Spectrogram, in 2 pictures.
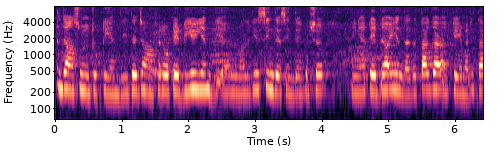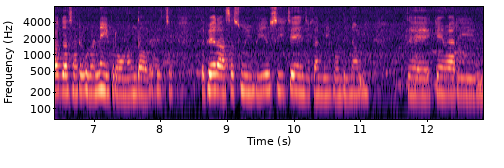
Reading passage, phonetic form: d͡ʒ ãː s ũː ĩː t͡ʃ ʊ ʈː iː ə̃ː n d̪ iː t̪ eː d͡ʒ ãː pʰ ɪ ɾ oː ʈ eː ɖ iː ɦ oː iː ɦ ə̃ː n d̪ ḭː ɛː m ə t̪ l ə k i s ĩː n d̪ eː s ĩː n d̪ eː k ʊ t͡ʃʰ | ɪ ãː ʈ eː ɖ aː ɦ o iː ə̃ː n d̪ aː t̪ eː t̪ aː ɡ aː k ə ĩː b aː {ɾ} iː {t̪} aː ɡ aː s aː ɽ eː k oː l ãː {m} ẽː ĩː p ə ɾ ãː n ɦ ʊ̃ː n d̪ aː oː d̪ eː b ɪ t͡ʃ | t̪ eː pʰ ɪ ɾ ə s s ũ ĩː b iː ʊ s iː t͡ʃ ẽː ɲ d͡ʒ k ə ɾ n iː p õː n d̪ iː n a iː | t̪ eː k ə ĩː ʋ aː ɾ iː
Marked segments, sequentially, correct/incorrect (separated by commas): correct, correct, incorrect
